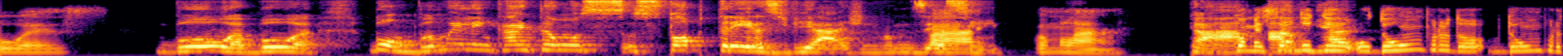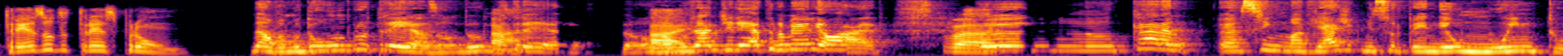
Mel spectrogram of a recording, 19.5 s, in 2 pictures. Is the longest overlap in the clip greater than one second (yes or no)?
no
